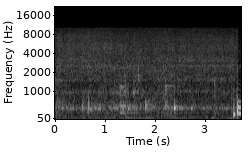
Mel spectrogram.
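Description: Diced carrots going into a pan of softened, translucent onions for a tomato, chickpea and vegetable soup, giving a steady low sizzle with scattered stirring clicks and a louder clatter near the end.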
